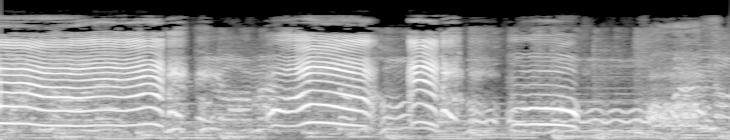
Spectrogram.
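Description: A baby cries loudly in a string of rising and falling wails, broken by short catches of breath, with no other voices around it.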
